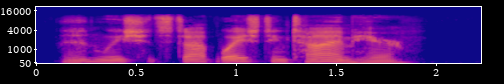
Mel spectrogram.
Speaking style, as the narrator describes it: Elaine said quietly

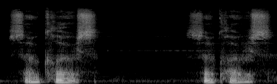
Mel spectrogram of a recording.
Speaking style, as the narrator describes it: I murmured

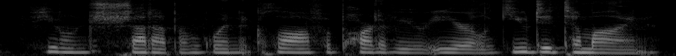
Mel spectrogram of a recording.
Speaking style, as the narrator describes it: hissed

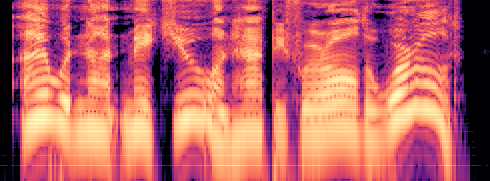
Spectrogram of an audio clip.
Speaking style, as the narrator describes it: exclaimed Dorothy

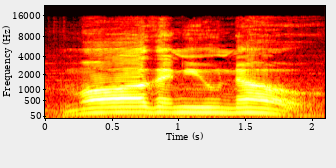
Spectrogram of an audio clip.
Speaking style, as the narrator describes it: intoned with more than a jot of dread

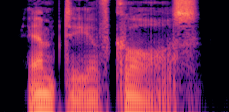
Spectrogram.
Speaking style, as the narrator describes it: muttered

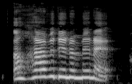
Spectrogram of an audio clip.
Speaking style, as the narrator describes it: cried Albert

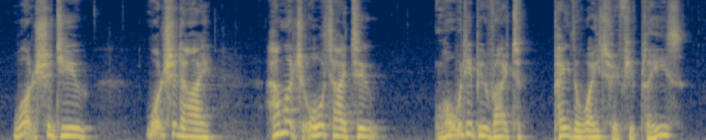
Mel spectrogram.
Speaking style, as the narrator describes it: I stammered, blushing

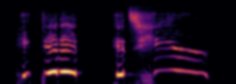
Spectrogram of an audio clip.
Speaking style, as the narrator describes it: Carmen immediately screeched with excitement

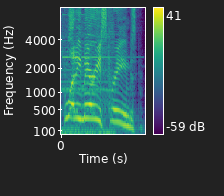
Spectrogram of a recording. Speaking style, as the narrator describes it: The Muppets scream

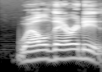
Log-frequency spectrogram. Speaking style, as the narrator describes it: he growled

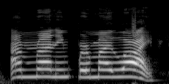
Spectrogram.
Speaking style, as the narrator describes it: he shouted

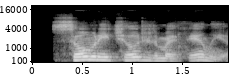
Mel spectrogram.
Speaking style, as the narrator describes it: I sighed

